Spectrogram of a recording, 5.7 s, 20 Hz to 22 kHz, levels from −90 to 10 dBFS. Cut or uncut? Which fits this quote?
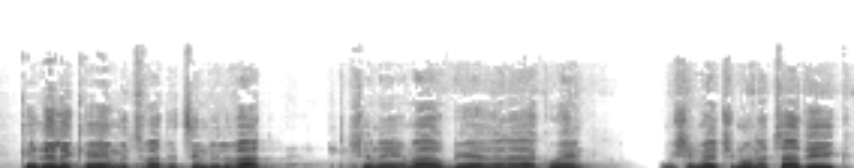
uncut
